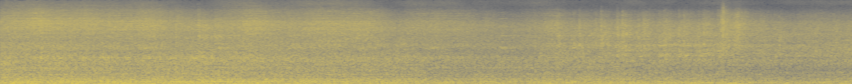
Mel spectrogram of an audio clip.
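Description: Diesel-electric freight locomotives running with a steady low engine rumble, together with the noise of the train rolling over the rails. The sound eases slightly near the end.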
